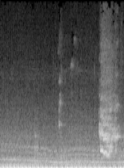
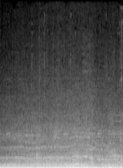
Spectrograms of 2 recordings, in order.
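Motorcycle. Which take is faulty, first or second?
first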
